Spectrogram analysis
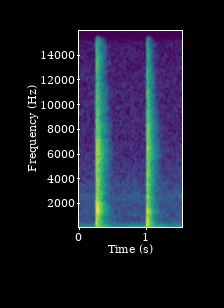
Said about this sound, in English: Slow clap. Wow. Wow.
